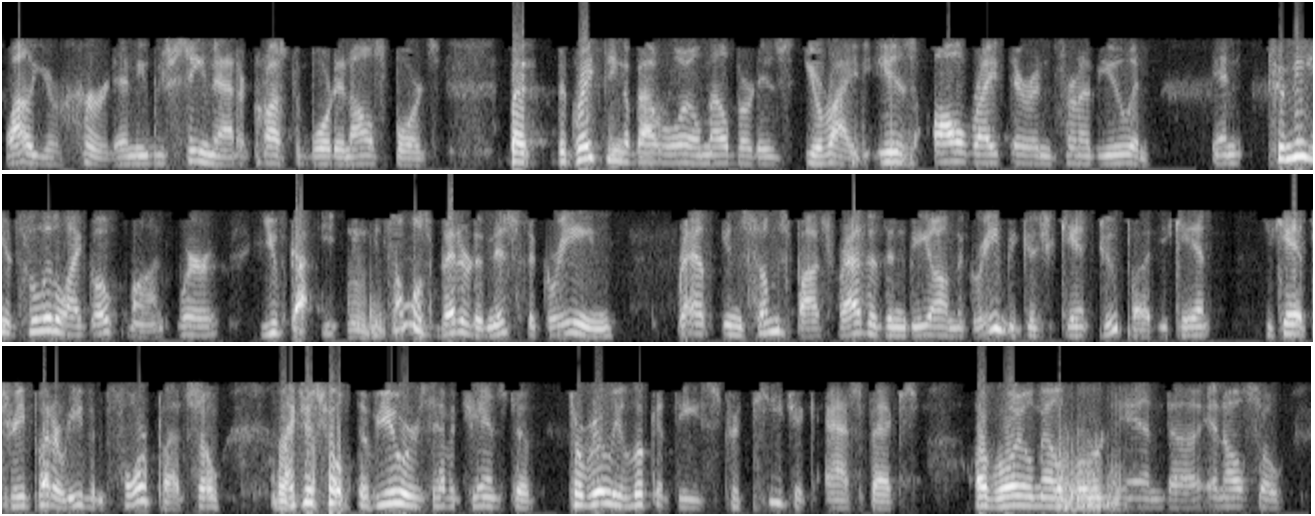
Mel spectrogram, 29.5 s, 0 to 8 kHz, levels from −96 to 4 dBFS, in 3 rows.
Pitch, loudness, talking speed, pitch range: 150 Hz, -15 LUFS, 205 wpm, 140-175 Hz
